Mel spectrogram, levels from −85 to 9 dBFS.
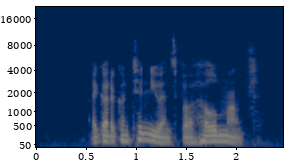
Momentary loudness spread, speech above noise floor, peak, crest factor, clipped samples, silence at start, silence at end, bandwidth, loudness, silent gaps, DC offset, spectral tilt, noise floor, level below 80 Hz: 7 LU; 36 dB; -22 dBFS; 16 dB; under 0.1%; 0.55 s; 0.3 s; 10.5 kHz; -38 LUFS; none; under 0.1%; -7 dB/octave; -73 dBFS; -66 dBFS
